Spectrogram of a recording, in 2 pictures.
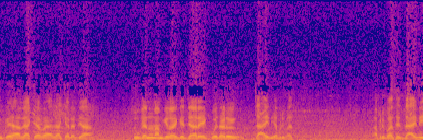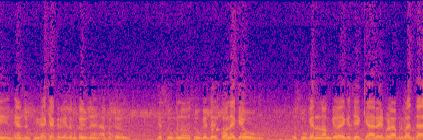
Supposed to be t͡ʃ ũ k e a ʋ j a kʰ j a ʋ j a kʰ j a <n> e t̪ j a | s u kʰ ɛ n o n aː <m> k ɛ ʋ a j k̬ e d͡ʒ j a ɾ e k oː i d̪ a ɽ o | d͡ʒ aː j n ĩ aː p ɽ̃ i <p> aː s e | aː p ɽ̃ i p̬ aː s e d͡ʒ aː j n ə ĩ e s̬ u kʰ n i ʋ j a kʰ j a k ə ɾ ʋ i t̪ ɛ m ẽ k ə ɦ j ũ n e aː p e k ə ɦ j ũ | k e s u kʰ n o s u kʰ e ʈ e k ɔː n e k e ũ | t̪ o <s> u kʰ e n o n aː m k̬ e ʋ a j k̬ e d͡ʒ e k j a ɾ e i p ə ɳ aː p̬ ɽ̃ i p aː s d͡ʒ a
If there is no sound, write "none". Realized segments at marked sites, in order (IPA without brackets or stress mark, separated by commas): n, m, p, s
